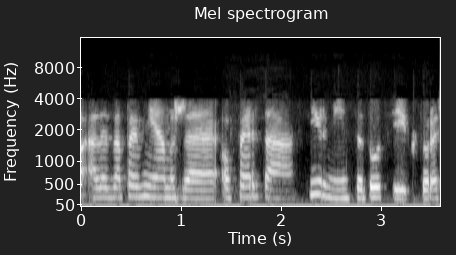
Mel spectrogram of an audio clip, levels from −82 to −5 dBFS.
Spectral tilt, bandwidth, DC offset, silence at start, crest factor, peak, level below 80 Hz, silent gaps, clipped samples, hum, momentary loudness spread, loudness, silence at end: -6 dB/octave; 7.8 kHz; 2%; 0 s; 14 dB; -4 dBFS; -50 dBFS; none; under 0.1%; none; 4 LU; -16 LUFS; 0 s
